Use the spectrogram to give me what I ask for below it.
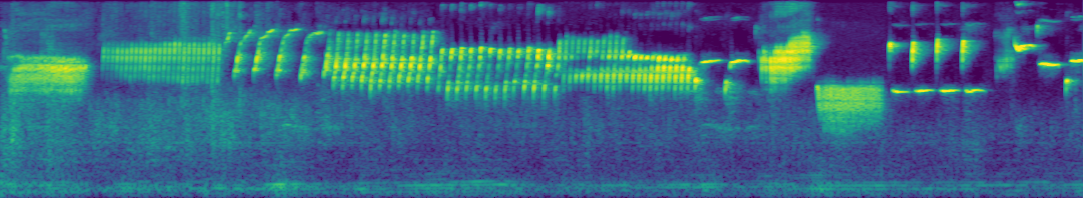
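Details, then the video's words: Canary in full song, singing to stir other canaries into singing. It opens with sustained buzzy trills, moves through rapid rolling tours, then ends in short separated whistled notes and a lower rasping phrase. "Kicau Kenari Gacor Efektif PANCING EMOSI Kenari lain Cepat ikut gacor Ngerol panjang"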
